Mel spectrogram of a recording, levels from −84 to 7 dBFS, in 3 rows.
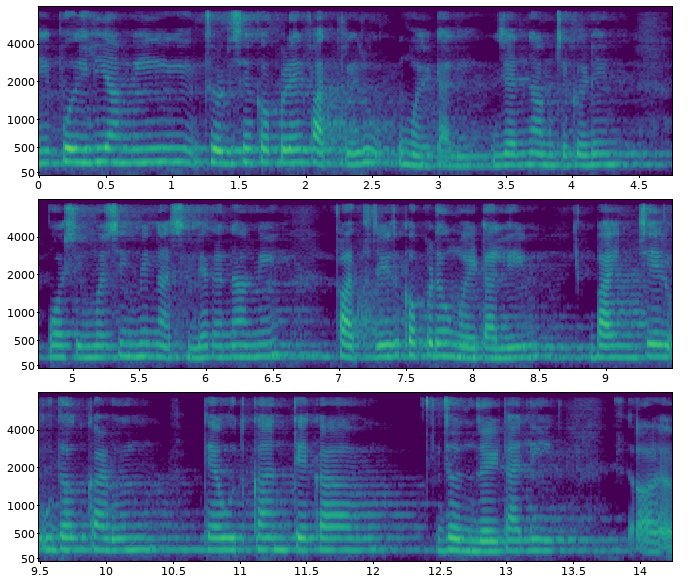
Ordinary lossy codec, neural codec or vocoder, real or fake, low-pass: none; codec, 44.1 kHz, 7.8 kbps, DAC; fake; 7.2 kHz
